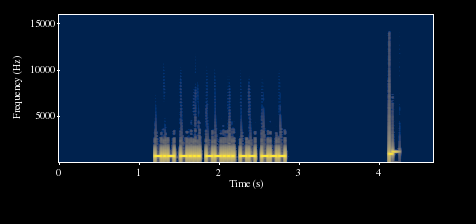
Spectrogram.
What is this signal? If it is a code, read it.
Morse code, heard as a keyed tone, about 44 wpm, 700 Hz. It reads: KB7MO
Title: USA Call Signs Repeated 2x 45wpm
